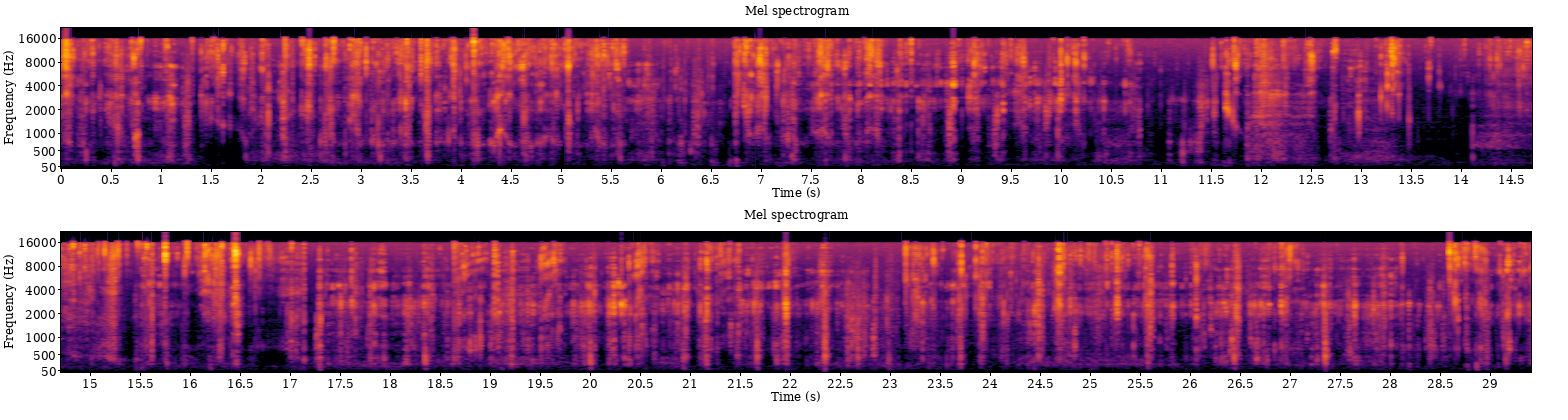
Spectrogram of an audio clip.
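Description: Close-miked chewing and crunching of Sichuan-style tangsuyuk, battered fried pork in a sweet-spicy sauce: many irregular crisp crunches and bites, with a short lull about halfway through.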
